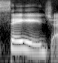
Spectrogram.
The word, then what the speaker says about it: Sage: First of all, I've never known any other Sages, but if a dude name was Sage, I'd be like, that's actually kind of cool.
